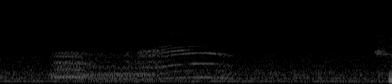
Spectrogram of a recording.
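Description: A Maine Coon cat gives two drawn-out meows, the second rising then falling, over a low hum.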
